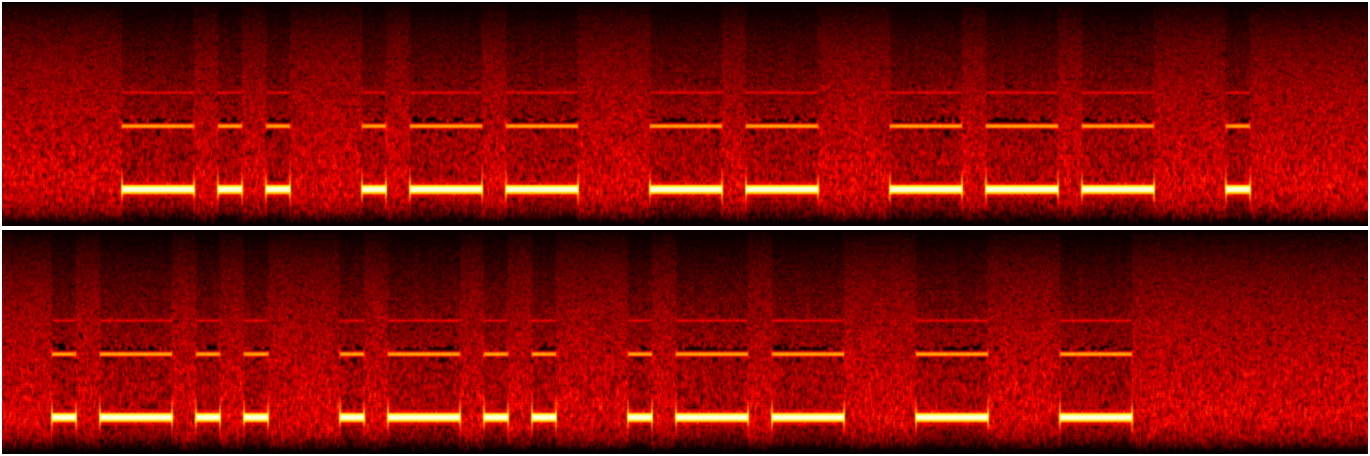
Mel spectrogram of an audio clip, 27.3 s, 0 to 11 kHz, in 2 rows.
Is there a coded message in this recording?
Yes: Morse code (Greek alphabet) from 1.1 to 25.0 s, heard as a keyed tone, machine-sent, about 5 wpm, 550 Hz. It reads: ΔΩΜΟΕ ΛΛΩΤΤ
